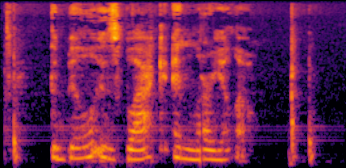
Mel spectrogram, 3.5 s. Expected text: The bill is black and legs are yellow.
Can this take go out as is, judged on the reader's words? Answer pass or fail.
fail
